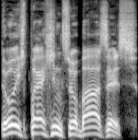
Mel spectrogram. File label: Speech Quick Commands Enemy Base, DE; World Of Warships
